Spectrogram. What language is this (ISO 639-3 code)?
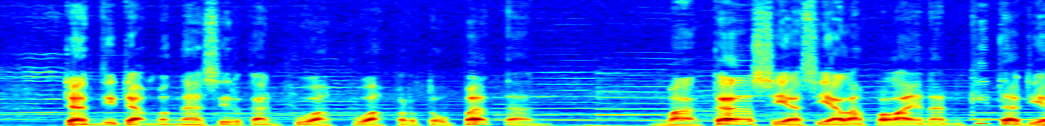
ind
